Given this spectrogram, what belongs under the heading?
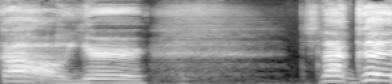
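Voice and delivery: acted angry scolding. Retelling a teacher's reaction to being shown the middle finger: imitating a mad teacher. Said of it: "really mad".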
